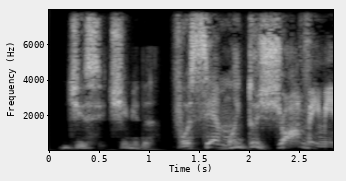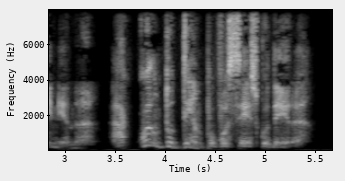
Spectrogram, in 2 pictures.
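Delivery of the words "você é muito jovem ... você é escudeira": patronizing, condescending, talking-down tone. The chief Zéfiro questions the young squire Lumi, condescending tone. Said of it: "num tom condescendente".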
